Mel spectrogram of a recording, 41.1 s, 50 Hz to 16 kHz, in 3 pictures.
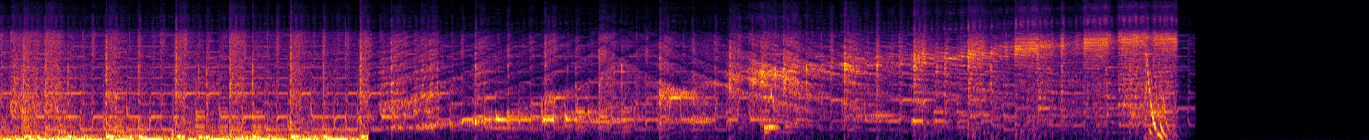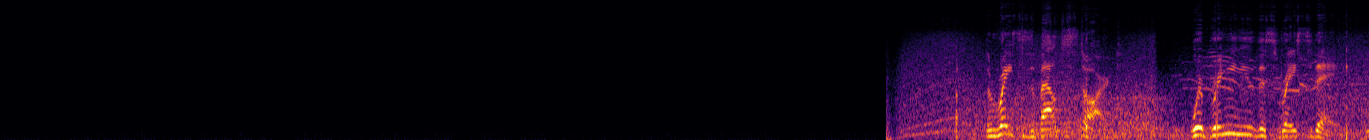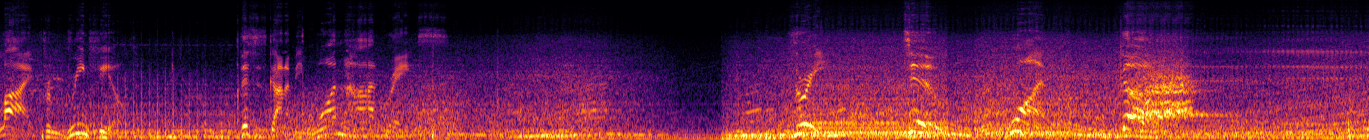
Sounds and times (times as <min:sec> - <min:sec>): Speech: 0:23.6 - 0:24.8, 0:25.6 - 0:28.7, 0:29.8 - 0:31.8, 0:34.8 - 0:35.7, 0:36.4 - 0:37.9.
